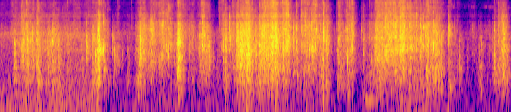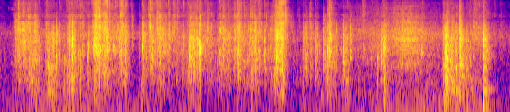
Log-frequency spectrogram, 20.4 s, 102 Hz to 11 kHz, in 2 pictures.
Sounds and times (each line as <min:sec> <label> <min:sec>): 0:00.0 rustle of searching nuts in a bag 0:20.4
